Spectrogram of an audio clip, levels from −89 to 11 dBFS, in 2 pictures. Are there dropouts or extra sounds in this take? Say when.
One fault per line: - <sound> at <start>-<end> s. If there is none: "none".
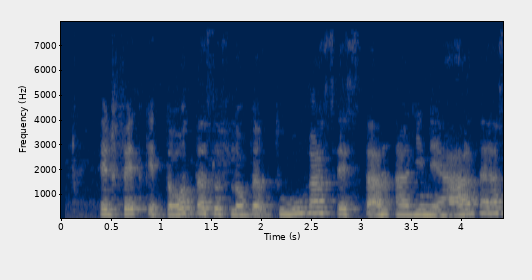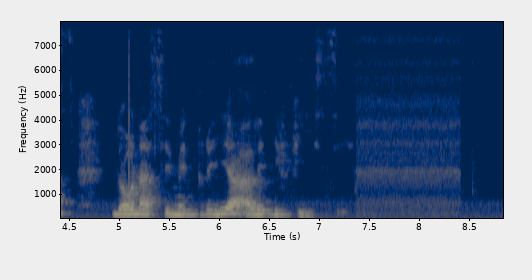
none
